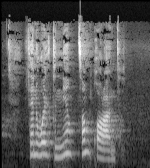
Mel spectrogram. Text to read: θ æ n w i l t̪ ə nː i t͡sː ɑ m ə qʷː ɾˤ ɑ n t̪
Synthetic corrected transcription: θ æ n w æ l t̪ ə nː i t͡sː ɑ m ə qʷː ɾˤ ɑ n t̪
